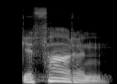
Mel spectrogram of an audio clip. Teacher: Pero cuidado, gefahren, bueno, desde aquí ya entramos a los participios, ¿no? gefahren, Participio de conducir sigue llevando la acentuación en la A, dado que ge es un prefijo y no pertenece a la raíz de la palabra.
